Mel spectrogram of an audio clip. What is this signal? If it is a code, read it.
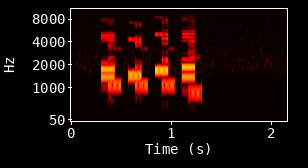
Multi-frequency trunk signalling (R2, with the far end's replies), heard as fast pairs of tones, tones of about 130 ms. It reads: 4167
